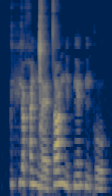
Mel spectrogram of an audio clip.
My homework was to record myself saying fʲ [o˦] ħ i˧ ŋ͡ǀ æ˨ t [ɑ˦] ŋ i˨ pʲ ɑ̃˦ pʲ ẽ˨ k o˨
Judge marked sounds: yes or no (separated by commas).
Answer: yes, yes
